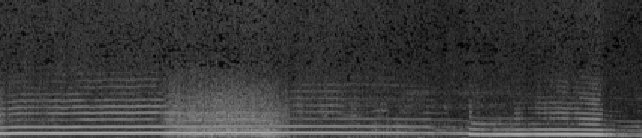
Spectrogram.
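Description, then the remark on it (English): A dog lets out one long, loud howl, holding a steady pitch for several seconds before sliding a little lower near the end. No one speaks over it. “Come here, little dog.”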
